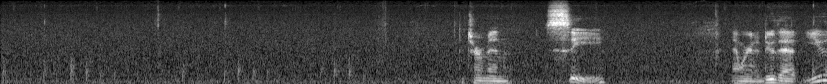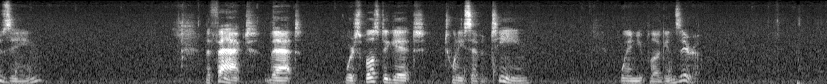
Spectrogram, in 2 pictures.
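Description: A pen scratches on paper as it writes.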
